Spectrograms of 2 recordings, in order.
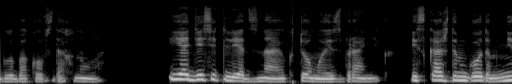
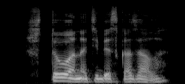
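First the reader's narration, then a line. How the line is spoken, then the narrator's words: Sepulchral, hollow voice. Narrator (Russian): загробным голосом спросил Мортон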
